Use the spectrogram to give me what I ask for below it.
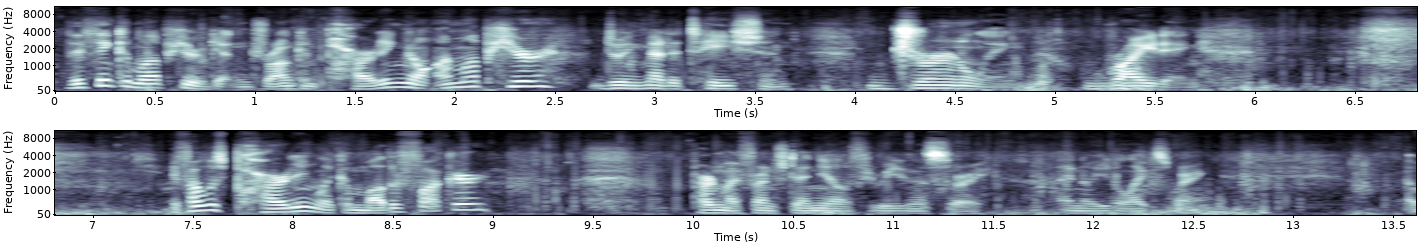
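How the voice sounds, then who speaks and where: Agitated low-voiced man, rambling. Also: big pitch swings, a little fast. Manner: agitated, rambling, with restarts and sudden rises in pitch. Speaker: separated father. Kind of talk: emotional personal monologue. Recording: muffled, with faint background hiss.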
